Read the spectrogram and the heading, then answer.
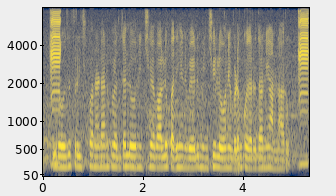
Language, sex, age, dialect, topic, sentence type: Telugu, female, 25-30, Utterandhra, banking, statement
